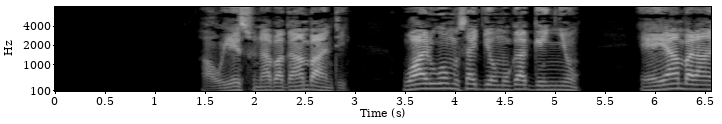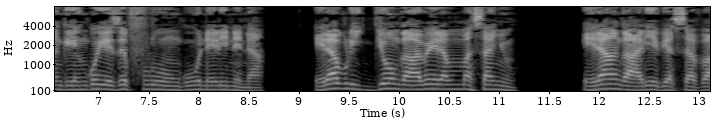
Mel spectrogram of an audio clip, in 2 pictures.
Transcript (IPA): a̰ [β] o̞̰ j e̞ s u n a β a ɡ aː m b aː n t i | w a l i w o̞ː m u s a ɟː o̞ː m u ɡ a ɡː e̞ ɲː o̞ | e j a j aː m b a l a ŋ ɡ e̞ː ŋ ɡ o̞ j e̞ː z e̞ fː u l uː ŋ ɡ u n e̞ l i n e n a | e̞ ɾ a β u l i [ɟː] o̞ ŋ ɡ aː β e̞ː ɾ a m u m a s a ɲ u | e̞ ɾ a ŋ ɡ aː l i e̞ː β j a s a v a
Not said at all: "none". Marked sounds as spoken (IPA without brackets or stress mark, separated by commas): w, ɟː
